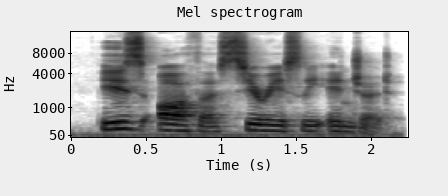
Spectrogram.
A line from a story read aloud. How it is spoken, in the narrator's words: Dumbledore said in a new and sharper voice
